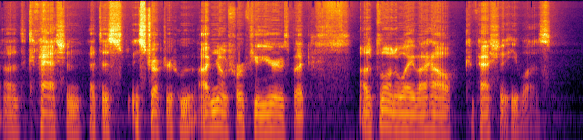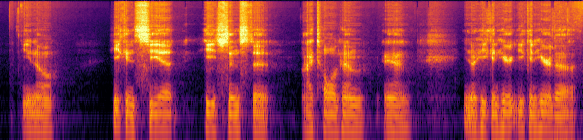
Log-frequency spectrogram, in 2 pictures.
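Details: Man with multiple system atrophy reports amplified, unceasing tremors that worsen with activity and emotion and affect his voice, plus bladder problems; voice tremor.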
